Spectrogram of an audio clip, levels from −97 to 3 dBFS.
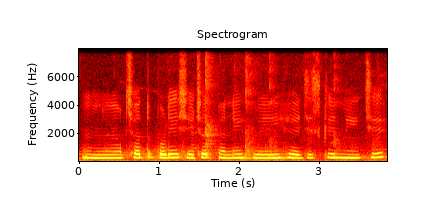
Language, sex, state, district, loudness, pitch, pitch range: Hindi, female, Goa, North and South Goa, -16 LUFS, 245 Hz, 240-255 Hz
